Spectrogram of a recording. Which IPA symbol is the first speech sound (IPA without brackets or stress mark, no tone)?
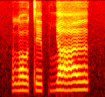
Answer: lˠ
